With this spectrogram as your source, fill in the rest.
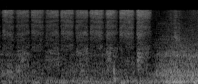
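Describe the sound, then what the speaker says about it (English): Soft, steady scratchy rubbing of a finger on charcoal on paper, close up, with a gentle pulsing rhythm for about two seconds. "I'm using my finger or the rag to soften that back."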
